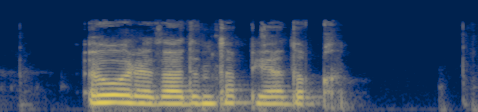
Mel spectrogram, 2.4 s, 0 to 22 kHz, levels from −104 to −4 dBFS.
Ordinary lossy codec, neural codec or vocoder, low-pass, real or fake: Opus, 24 kbps; none; 10.8 kHz; real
